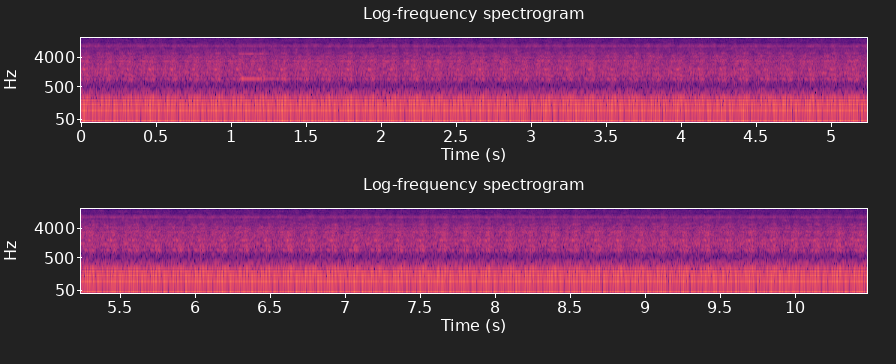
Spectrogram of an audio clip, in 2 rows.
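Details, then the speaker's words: 2004 Powerstroke diesel with a long crank when cold, cold-start idle: steady lope with about two uneven beats a second as number 4 injector reads low and misfires, clearing up briefly then returning. Sticking injector suspected. "So number 4 is a little low. You can feel it, it's missing right now. Just let it run a minute."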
